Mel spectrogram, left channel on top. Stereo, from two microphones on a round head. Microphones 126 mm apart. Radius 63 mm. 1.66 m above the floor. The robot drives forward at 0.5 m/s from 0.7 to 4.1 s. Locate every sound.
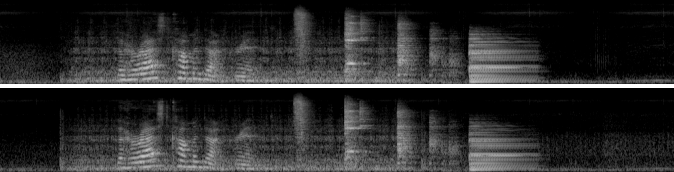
1.2 s a woman speaking: 60° right (ahead or behind), 1.6 m; by 2.8 s 40° right (ahead or behind), 2 m
2.9 s a hiss: 65° right (ahead or behind), 6 m; by 4.6 s 60° right (ahead or behind), 6.5 m
4.7 s a piano: 20° left (ahead or behind), 0.8 m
